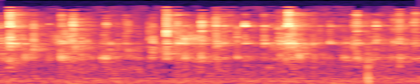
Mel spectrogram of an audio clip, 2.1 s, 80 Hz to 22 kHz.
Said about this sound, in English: It's a small glass, so we only have 3 ice cubes in it right now. So you're going to dilute it a little bit? Yeah, and as you stir, I'm going to give us 2 ounces of rye.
